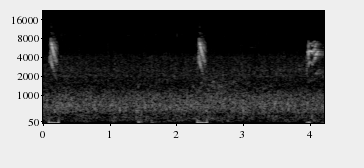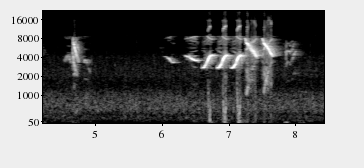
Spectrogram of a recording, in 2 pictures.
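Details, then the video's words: Tutor recording of a rusty-collared seedeater giving the SIL SIL ZEL ZEL song for learning birds: isolated sharp chips, then a rapid run of bright, upward-sweeping whistled notes near the end, over a faint steady background hiss. "Canto SIL SIL ZEL ZEL - Encarte e Manejo de Coleiros - Coleiro Professor Aprendizado"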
